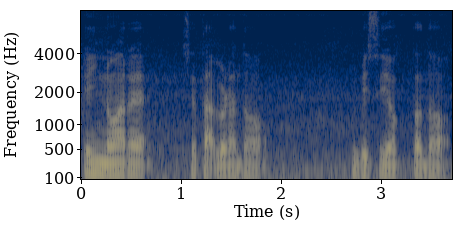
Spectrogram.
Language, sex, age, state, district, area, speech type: Santali, male, 18-30, West Bengal, Bankura, rural, spontaneous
